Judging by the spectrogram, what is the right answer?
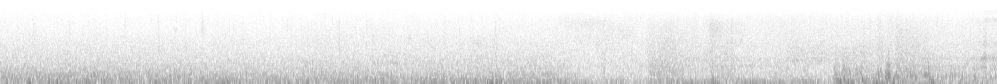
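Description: Thunderstorm in The Elder Scrolls Online during fishing: steady rain hiss mixed with low rolling thunder rumbles, and a sharper crack near the end.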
